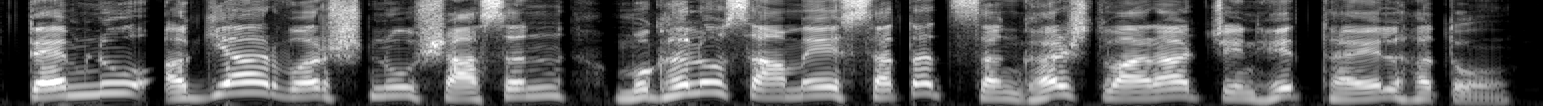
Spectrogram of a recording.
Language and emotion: Gujarati, neutral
